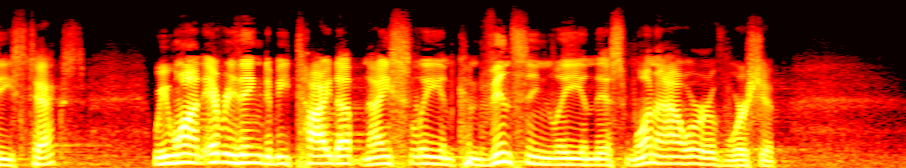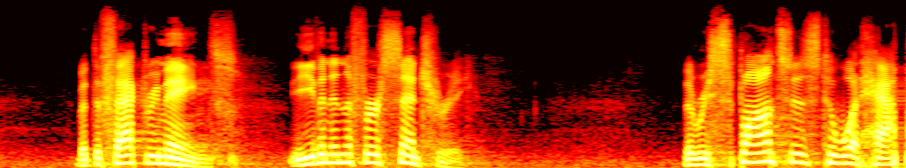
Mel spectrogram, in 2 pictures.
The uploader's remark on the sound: Easter message delivered during the Tradtional Worship service.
